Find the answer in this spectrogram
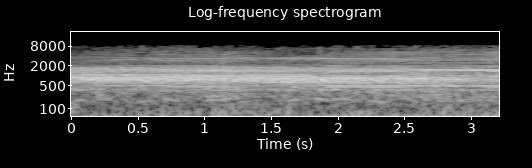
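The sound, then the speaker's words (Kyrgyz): Crowd shouting "stadium" together, a loud, steady mass of voices holding at an even level for the whole stretch. “Азыр мына кыйкырып атасыздар стадион деп.”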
